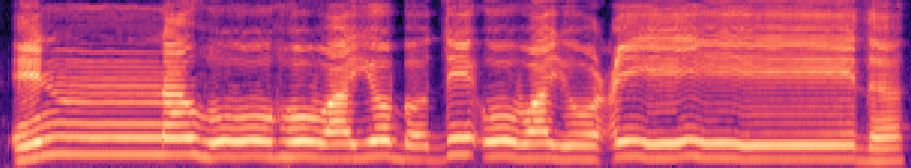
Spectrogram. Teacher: با ساکن ہے، یہاں پر قلقلہ کر کے پڑھیں گے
